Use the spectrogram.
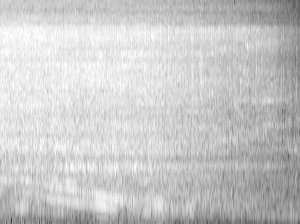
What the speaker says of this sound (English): eventually I decided to get the angle grinder on it with a thin slitting disc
